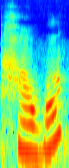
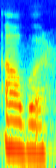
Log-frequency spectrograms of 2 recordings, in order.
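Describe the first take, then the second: First: The word begins with an audible h sound. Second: The word begins directly with a vowel sound. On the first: The speaker calls it wrong. "It's not हावर" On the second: The speaker calls it right. "एच is silent here"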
